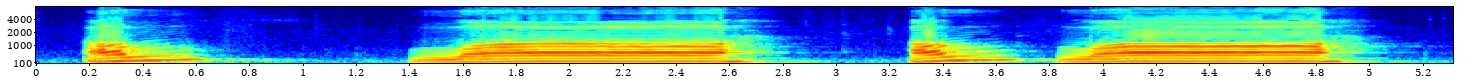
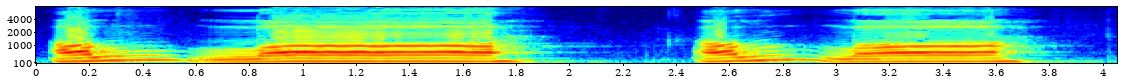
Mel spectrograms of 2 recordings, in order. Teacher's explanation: So here, the word Allah is mufakhama. And so the lam in here is mufakhama, right? The alif that we're producing is going to be mufakhama.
